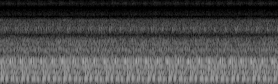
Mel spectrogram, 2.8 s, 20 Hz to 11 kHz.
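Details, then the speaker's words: Air compressor running in about 10° cold while breaking down a Dodge Ram tire on a vintage Coats tire changer: steady, strained pumping chug about two beats a second; laboring, owner suspects cold or water in the line. "I don't know if I got water in the line somewhere but just you can hear the air compressor laboring everything is"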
